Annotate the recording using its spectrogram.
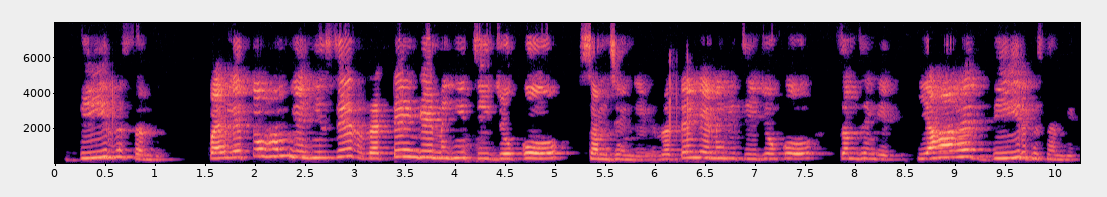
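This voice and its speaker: Woman teacher drilling grammar terms, high bright voice, asks the class stuff and answers herself. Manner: slow, repeats key phrases and asks the class questions. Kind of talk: exam-prep grammar lesson. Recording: echoey room, dull lo-fi sound.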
